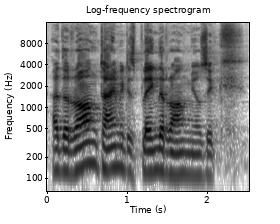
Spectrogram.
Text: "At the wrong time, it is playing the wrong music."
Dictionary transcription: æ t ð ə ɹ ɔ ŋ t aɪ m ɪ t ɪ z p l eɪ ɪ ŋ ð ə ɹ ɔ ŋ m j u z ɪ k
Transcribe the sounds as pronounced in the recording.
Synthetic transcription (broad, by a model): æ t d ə ɹ ɔ ŋ t aɪ m ɪ t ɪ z p l eɪ ɪ ŋ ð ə ɹ ɔ ŋ m j u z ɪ k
